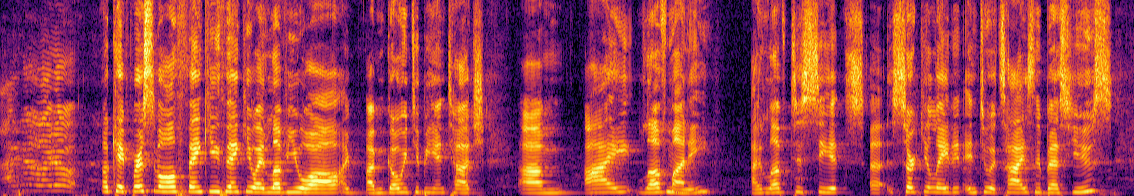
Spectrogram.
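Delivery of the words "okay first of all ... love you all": projecting, louder voice. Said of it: "Maria, use your lung power".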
